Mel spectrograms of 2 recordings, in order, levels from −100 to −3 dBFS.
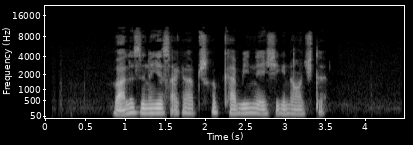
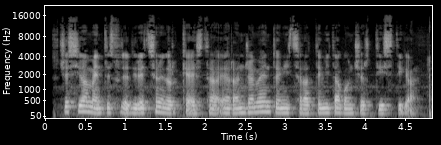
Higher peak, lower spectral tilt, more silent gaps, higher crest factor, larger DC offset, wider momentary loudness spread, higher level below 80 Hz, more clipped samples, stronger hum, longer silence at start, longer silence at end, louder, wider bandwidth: about the same, -14 dBFS vs -12 dBFS; about the same, -5 dB/octave vs -4.5 dB/octave; neither; first, 24 dB vs 18 dB; neither; first, 10 LU vs 4 LU; second, -78 dBFS vs -64 dBFS; neither; neither; first, 0.85 s vs 0.2 s; first, 1 s vs 0 s; second, -36 LUFS vs -30 LUFS; second, 11 kHz vs 15.5 kHz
